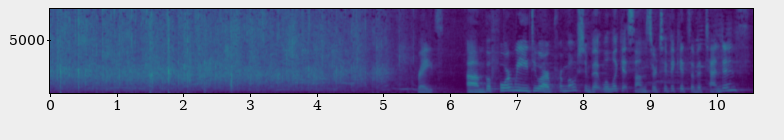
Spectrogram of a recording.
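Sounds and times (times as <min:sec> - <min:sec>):
audience applause: 0:00.0 - 0:05.4
speech: 0:05.5 - 0:10.5.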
